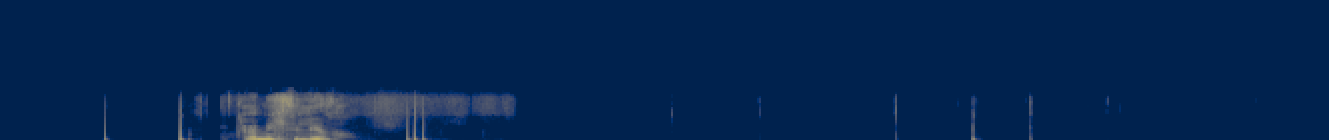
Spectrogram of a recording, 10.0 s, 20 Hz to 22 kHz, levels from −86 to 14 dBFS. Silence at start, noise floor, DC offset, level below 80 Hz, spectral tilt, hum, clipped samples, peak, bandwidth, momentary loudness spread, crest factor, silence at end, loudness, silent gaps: 1.35 s; under -90 dBFS; under 0.1%; -54 dBFS; -5.5 dB/octave; none; under 0.1%; -6 dBFS; 7.8 kHz; 24 LU; 24 dB; 2.65 s; -23 LUFS; none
